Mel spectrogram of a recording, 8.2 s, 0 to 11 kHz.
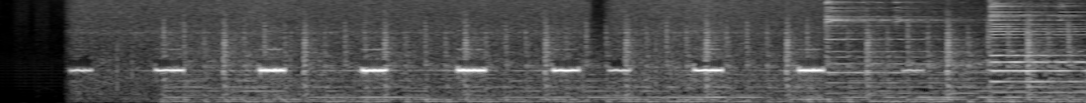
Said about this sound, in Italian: Suona ancora nelle orecchie il bip bip dello Sputnik 1, che in quel giorno d'ottobre del 1957 arriva dallo spazio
